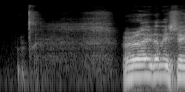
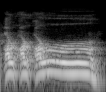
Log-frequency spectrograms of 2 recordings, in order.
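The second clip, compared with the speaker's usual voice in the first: high, loud, slow arr arr arr; mock dog growl; 7 semitones higher, 7 dB louder, much slower than usual. Husband in the joke hamming up doggy style with slow growls.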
